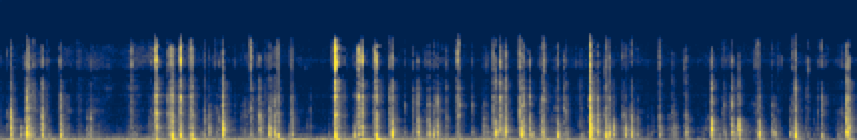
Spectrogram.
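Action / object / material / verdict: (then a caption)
tap / plastic computer keyboard / plastic / none. Fingertips type and tap on a Logitech keyboard with round pink and white plastic keycaps. A steady stream of short, bright plastic clicks rides over a soft low rumble, with a couple of sharper taps standing out. Each click dies away almost instantly, and the typing grows a little quieter toward the end.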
